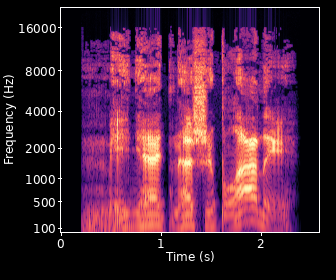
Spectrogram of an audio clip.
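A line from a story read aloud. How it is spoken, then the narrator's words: Raised deep bass voice. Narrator (Russian): Повысив голос, пробасил собеседник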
